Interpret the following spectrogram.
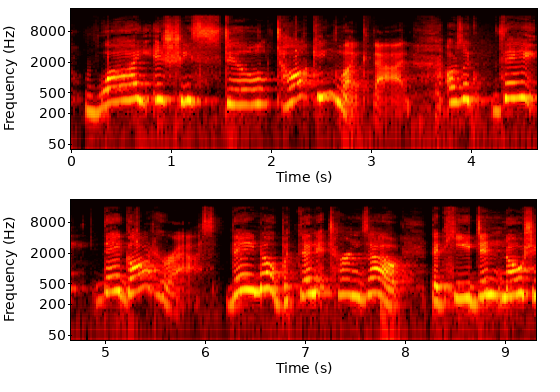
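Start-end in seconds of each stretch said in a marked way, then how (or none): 0.1-6.7 high, slow, incredulous asking; playing her own confused self in the cinema; high, slow "why is she still talking like that"; baffled disbelief. Baffled at the fake accent.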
